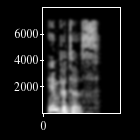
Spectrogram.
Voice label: "impetus", pronounce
